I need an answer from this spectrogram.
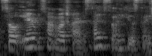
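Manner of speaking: usual speaking voice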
